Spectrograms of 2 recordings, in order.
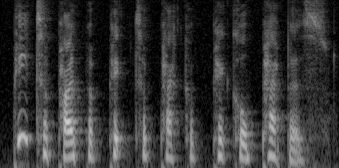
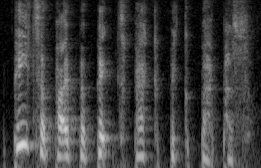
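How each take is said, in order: First: It is said at a faster pace. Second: It is said very fast.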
